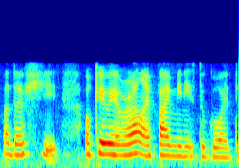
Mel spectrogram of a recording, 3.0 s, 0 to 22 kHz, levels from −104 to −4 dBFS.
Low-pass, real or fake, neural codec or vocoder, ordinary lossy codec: 5.4 kHz; fake; vocoder, 22.05 kHz, 80 mel bands, WaveNeXt; none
